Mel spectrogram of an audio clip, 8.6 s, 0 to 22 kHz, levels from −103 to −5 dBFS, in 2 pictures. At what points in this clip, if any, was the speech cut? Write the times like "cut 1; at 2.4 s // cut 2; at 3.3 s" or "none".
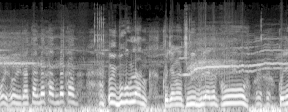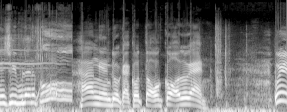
cut 1; at 5.4 s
